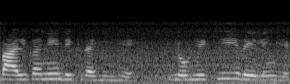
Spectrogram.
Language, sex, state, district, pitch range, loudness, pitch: Hindi, female, Uttar Pradesh, Etah, 200-230 Hz, -21 LUFS, 220 Hz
